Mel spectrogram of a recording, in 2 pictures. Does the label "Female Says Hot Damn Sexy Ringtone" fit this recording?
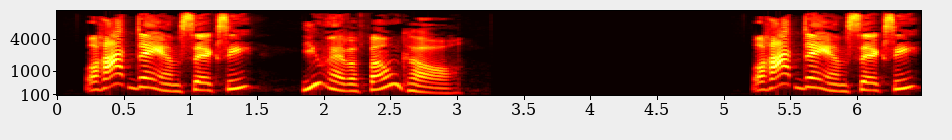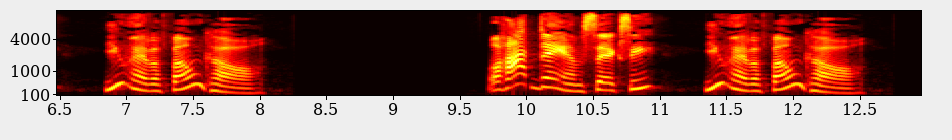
Yes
